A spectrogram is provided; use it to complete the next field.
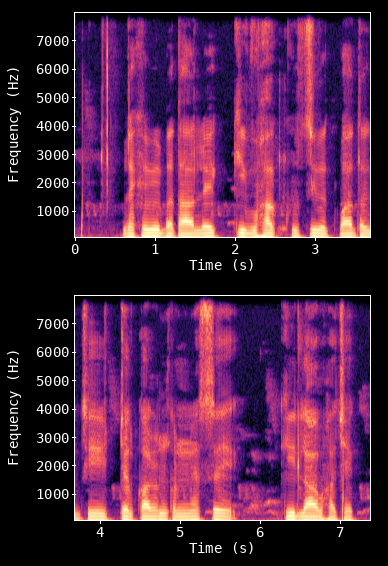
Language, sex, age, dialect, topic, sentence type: Magahi, male, 51-55, Northeastern/Surjapuri, agriculture, statement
